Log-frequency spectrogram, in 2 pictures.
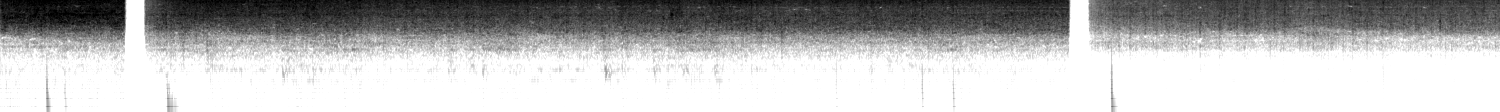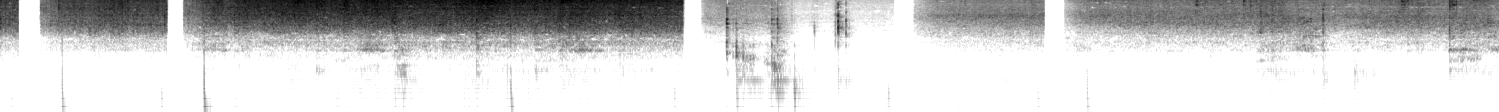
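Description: Raw banana and potato cubes frying in hot oil: a loud, steady sizzle broken by several abrupt cuts. In the last third the sizzle dies down to a quieter hiss, with irregular scrapes and knocks of stirring in the pan.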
